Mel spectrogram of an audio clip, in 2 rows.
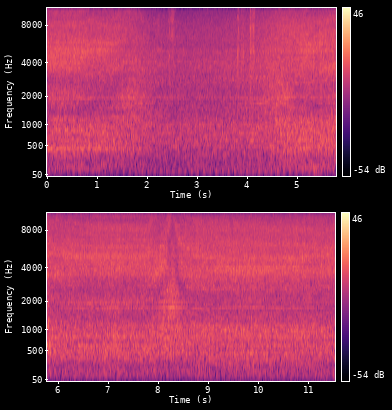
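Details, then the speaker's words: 1989 Chevy K1500 after a new severe-duty fan clutch was installed, engine warm at idle. Steady rushing roar pulling plenty of air: normal fan roar. "all right so just uh sitting here the again the engine is warm uh it's going to take I don't know a couple minutes maybe for that spring as it's drawing air through the radiator which is hot it's heating the spring up and it's going to allow the fan to uh lock up more"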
